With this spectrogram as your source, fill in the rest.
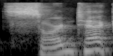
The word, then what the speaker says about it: SwdTech: so you have to tell me how to pronounce the name of your company is it sword Tech is that like the intent s swd yes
